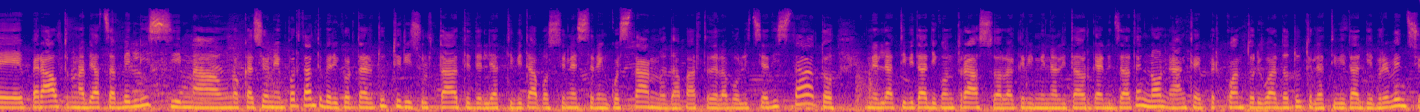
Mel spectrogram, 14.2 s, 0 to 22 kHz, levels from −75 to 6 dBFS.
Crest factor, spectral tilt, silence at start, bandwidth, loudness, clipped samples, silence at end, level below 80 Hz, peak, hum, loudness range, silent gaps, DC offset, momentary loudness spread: 10 dB; -7 dB/octave; 0 s; 14.5 kHz; -11 LUFS; under 0.1%; 0 s; -30 dBFS; 0 dBFS; none; 2 LU; none; under 0.1%; 4 LU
